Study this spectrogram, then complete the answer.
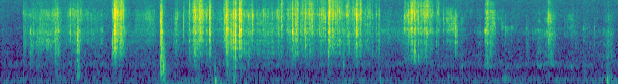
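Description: Someone bites and chews a large, crunchy, oily cheese pastry like a burek, with brittle crackling bursts of crust breaking close up and no talking.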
